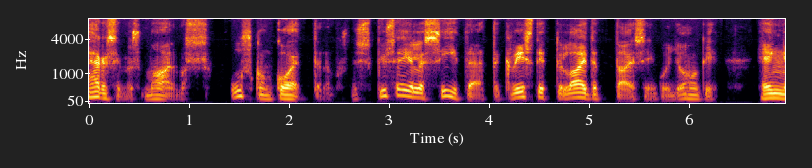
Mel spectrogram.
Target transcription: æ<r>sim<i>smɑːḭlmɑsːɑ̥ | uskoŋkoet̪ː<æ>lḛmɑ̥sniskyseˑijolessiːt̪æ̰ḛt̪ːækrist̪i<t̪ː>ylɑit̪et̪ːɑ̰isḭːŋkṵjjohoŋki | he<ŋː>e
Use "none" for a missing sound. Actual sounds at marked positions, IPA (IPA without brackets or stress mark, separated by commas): r, y, e, t̪ː, ŋː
